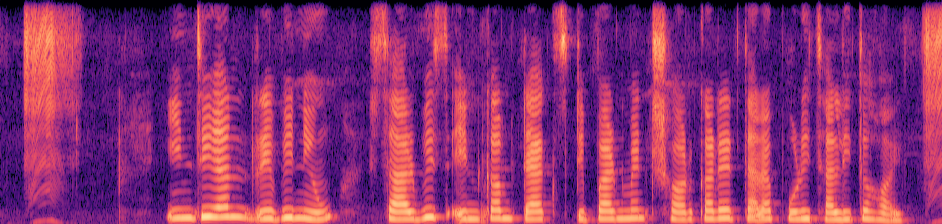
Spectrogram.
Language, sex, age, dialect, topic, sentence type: Bengali, female, 31-35, Northern/Varendri, banking, statement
